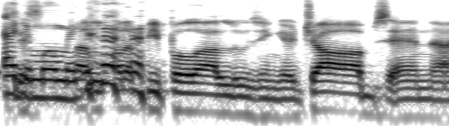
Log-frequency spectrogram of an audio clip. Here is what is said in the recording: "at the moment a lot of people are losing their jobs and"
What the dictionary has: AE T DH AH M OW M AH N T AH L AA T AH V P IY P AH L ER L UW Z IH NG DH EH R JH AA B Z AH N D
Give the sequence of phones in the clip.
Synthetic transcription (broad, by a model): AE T DH AH M OW M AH AH L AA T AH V P IY P L ER L UW Z IH NG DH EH R JH AA B Z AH N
